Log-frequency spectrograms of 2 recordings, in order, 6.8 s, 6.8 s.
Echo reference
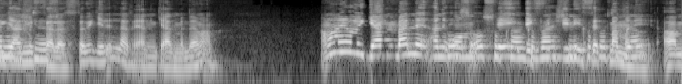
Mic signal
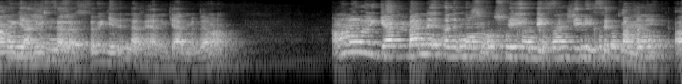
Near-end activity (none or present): none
